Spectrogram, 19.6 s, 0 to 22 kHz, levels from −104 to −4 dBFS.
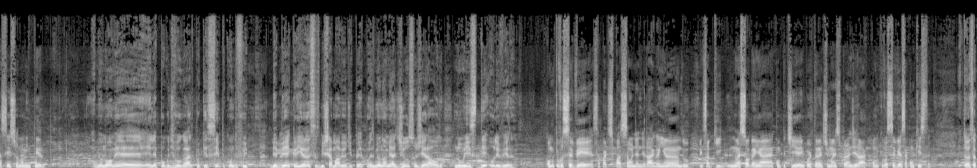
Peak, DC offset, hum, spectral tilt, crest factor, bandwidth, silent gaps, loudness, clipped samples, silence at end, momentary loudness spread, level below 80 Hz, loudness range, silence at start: -2 dBFS; under 0.1%; none; -4.5 dB/octave; 14 dB; over 20 kHz; none; -15 LUFS; under 0.1%; 0 s; 9 LU; -58 dBFS; 2 LU; 0 s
